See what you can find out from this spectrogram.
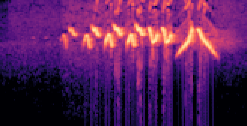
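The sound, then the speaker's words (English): A chestnut-sided warbler sings a quick run of about eight bright, high chirping notes at normal speed, ending in a louder, emphatic downslurred note. The song is clear, with no talking. “Got the chestnut-sided warbler.”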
